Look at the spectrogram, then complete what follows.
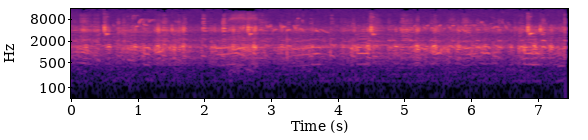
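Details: Several Canada geese honking continuously during April mating-season fights for females at Duke Farms, New Jersey, 2015; dense, overlapping nasal honks with no pause.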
